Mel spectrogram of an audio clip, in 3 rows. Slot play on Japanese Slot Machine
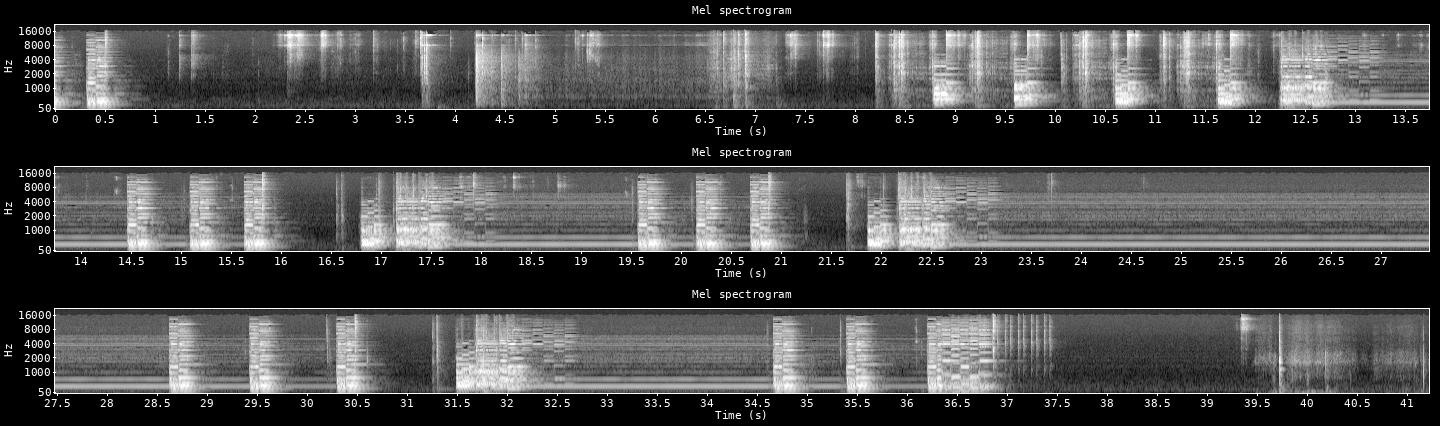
0.0 0.7, 8.8 10.9, 11.6 13.7, 14.4 16.0, 16.8 18.5, 19.5 21.0, 21.9 23.4, 28.6 30.7, 31.5 32.8, 34.6 37.1

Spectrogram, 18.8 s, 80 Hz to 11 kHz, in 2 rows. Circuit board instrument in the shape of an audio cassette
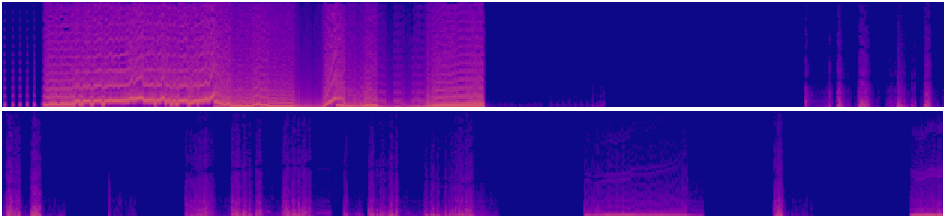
0.0 6.0, 8.0 14.3

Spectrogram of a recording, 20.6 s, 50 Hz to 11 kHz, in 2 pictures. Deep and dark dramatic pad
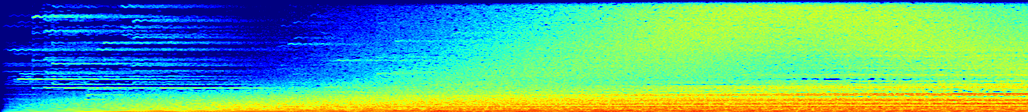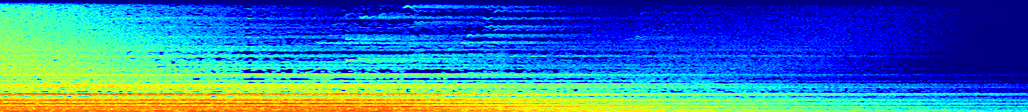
2.5 18.3

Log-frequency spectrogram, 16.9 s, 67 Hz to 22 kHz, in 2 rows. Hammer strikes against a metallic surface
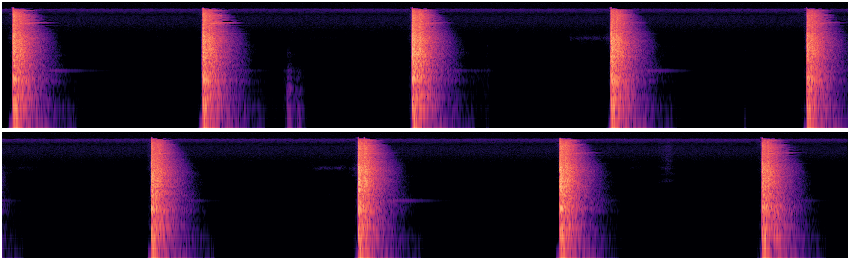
0.1 0.6, 2.0 2.5, 4.1 4.6, 6.1 6.6, 8.0 8.5, 10.0 10.4, 12.0 12.5, 14.0 14.5, 16.0 16.5

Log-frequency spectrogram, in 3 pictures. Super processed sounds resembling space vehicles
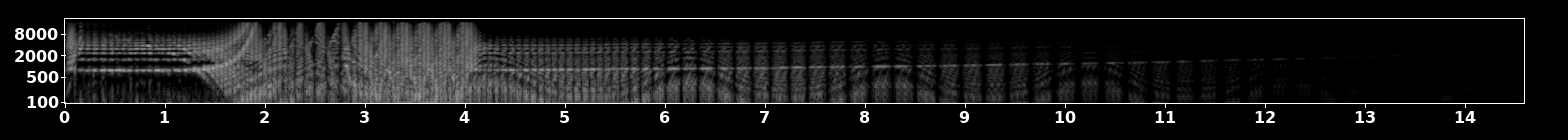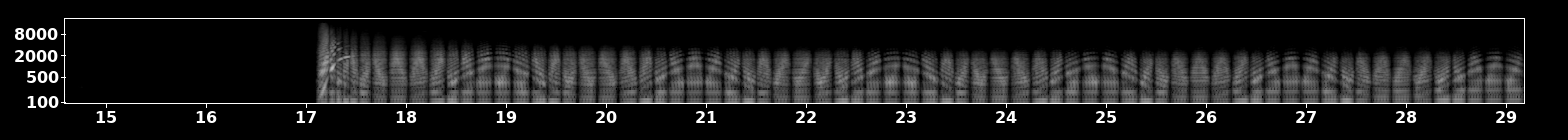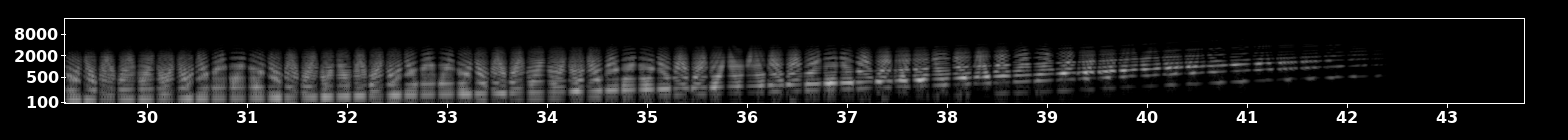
1.1 10.9, 17.1 41.8

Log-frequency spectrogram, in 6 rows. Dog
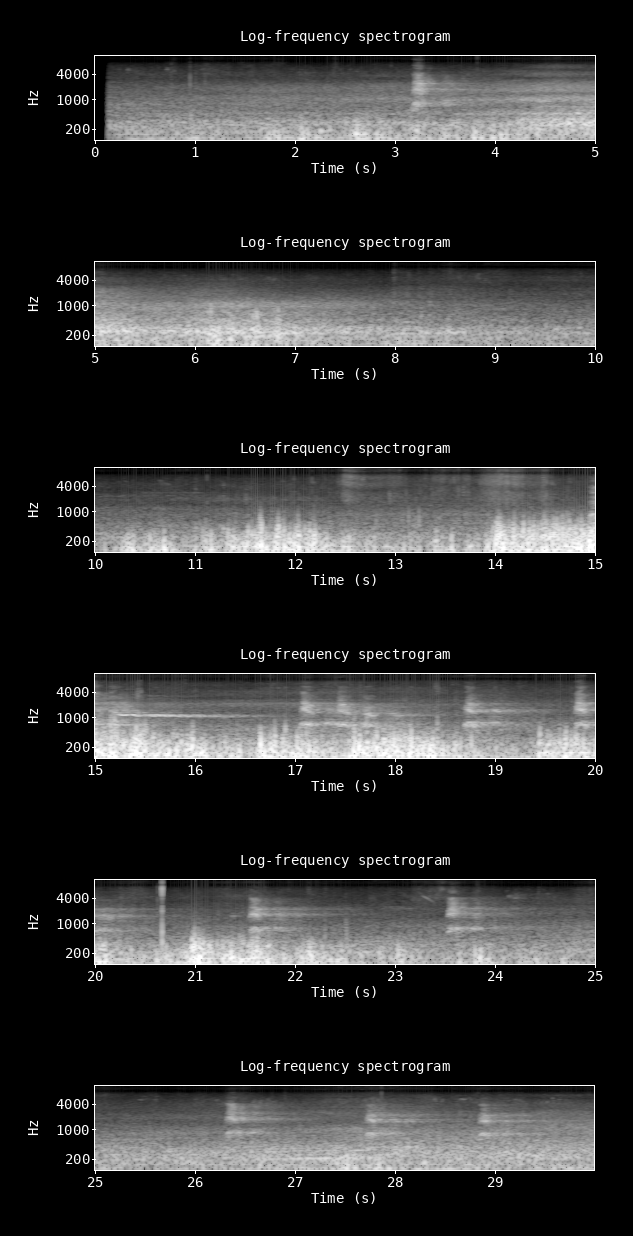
3.2 3.7, 15.0 16.2, 17.0 20.3, 23.5 24.2, 26.3 26.9, 27.7 29.5

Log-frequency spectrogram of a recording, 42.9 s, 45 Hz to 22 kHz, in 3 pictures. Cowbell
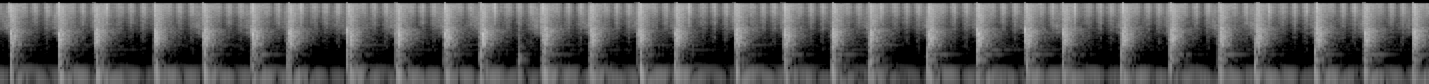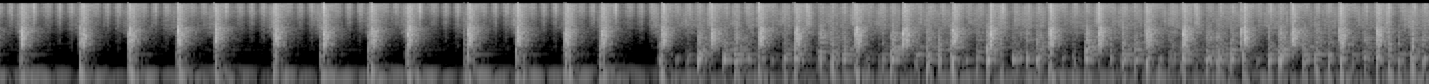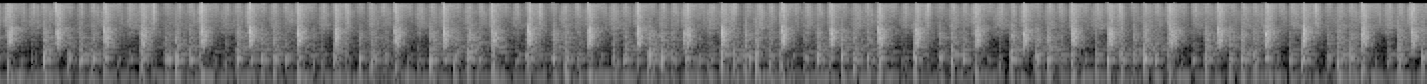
20.9 42.8

